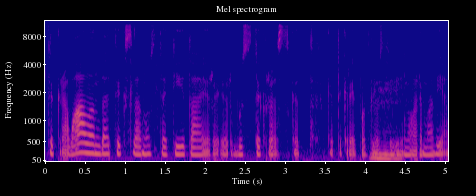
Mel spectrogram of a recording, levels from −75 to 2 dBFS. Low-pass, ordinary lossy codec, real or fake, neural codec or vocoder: 10.8 kHz; MP3, 96 kbps; real; none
